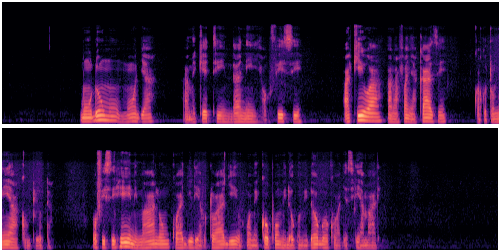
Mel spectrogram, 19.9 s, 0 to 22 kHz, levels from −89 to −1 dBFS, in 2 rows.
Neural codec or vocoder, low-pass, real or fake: none; 9.9 kHz; real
